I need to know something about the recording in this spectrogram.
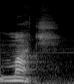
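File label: "match", Nigerian Pidgin, male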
